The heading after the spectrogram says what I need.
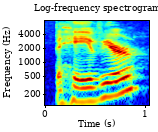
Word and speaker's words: behavior: Secondly, the letters BE say an I or an vowel in this word because it's a reduced first unstressed syllable. The stress and the length, the clear vowel is on the A in the second syllable.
